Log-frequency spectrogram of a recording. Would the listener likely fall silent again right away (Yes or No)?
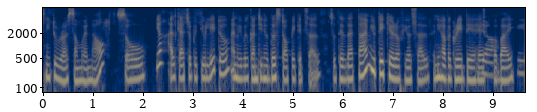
No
